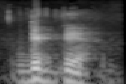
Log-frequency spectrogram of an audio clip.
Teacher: द का उच्चारण स्थान है दंत दंत को हम लोग कहां से बोलते हैं दांत से बोलते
